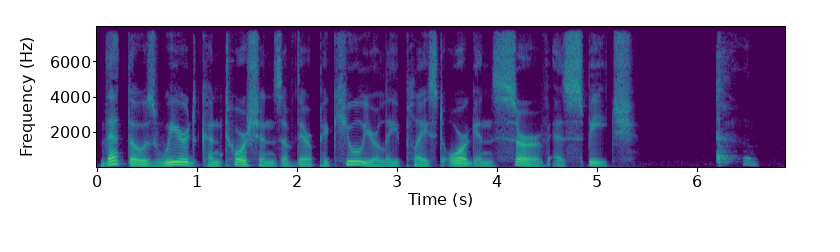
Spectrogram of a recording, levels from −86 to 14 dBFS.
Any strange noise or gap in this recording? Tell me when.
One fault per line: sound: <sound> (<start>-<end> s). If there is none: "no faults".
sound: cough (6.2-6.6 s)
